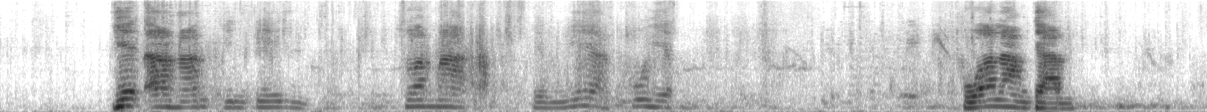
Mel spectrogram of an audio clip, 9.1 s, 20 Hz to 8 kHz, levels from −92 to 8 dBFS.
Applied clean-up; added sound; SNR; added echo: neural separator model SepFormer DNS4.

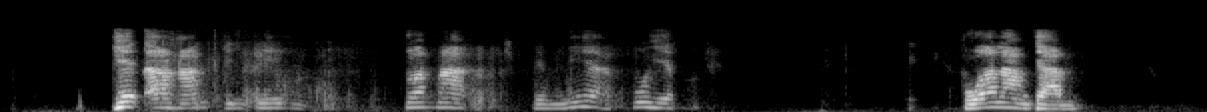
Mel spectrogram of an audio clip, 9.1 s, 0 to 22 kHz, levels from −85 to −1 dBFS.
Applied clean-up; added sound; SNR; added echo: neural mask model DeepFilterNet 3.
